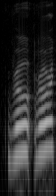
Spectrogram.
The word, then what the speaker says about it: Ruhr: The Serial Killer Day is also known as Rural Cannibal, Rural Hunter, or his, you know, actual name. – Rural? – Rur. It's a different. Like, yeah, it's Rur. Yeah. – Rur. – How do you spell it? – R-U-H-R.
